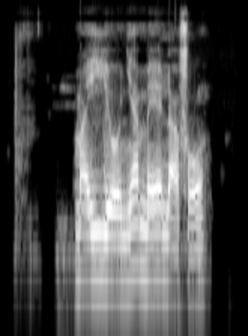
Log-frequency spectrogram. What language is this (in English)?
Rombo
